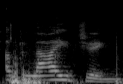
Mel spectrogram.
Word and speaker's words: obliging: And then obliging, to oblige. It's that Obliging, soft G, yeah?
